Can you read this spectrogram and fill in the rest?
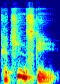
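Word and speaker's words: Kaczyński: now all right Josh hit me with some polish pronunciation of people's names right so today we are going to be talking about the brothers lick and your suave Kachinsky these two polish men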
